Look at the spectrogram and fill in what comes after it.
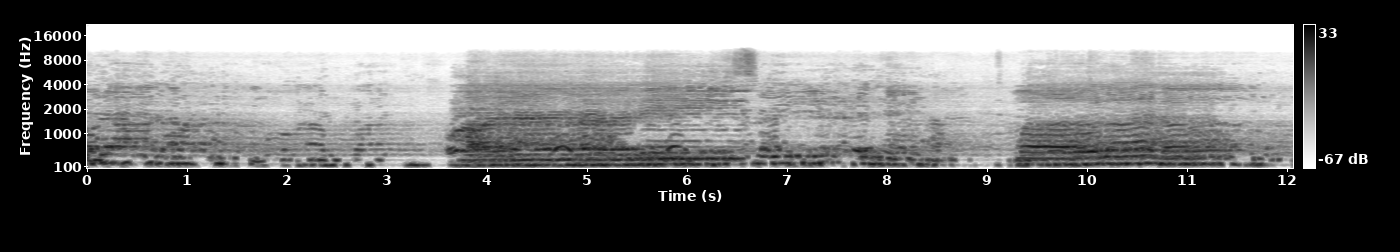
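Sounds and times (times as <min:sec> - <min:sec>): man chanting devotional song: 0:00.0 - 0:12.0.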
